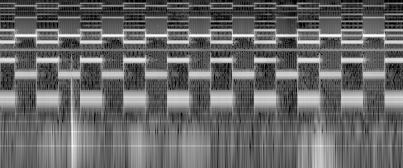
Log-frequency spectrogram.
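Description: Snap Circuits alarm IC sounding through the kit's small speaker as an electronic two-tone siren. It alternates evenly between a low and a high tone about three times a second and sounds high-pitched and tinny.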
